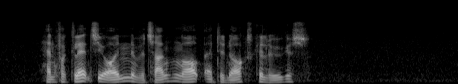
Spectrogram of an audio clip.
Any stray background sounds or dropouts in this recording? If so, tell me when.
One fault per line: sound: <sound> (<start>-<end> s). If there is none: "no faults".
no faults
